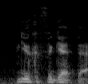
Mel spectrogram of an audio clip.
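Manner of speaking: low, firm, dismissive voice. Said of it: "He has the gravitas to be able to be like".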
